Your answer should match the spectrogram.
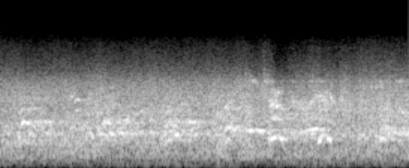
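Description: Many overlapping short yelps and whines, each rising and falling in pitch, with no beat underneath.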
